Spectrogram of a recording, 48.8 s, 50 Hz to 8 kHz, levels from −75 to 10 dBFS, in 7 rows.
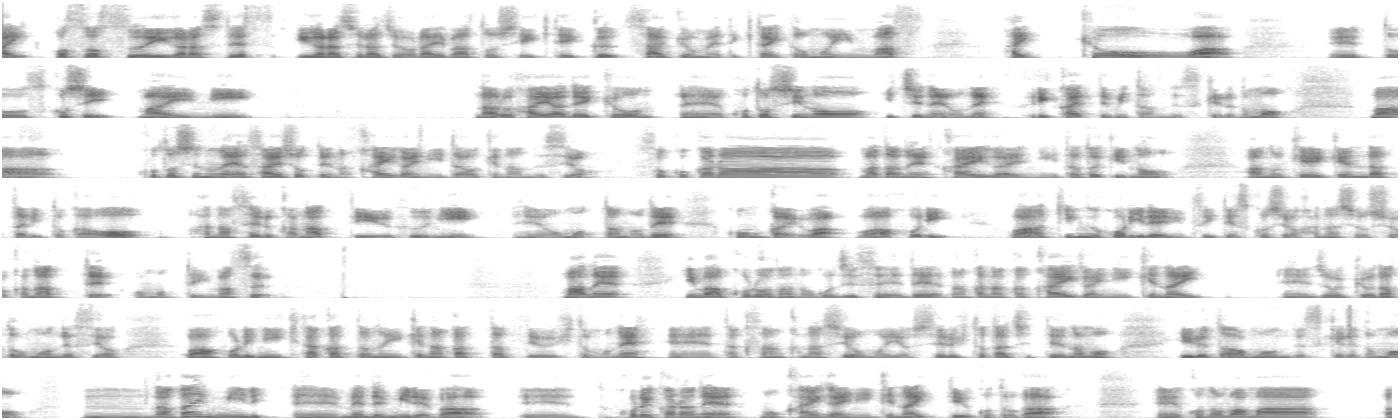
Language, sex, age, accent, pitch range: Japanese, female, 20-39, native, 115-150 Hz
